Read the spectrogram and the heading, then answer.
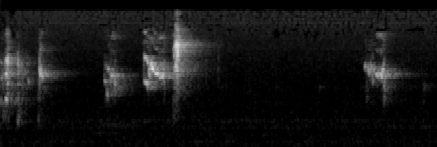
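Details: Pet budgie giving a few separate squeaky chirps and a short warbled burst, spaced by quiet pauses, the last chirp arriving after nearly two seconds of silence.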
